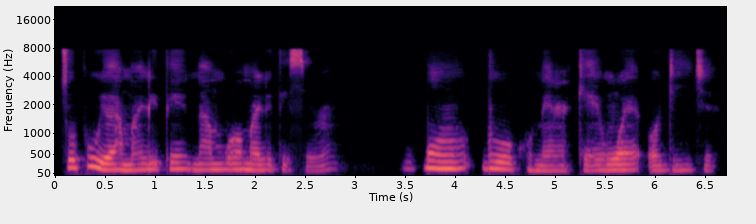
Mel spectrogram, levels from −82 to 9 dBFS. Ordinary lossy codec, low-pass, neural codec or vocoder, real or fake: none; none; codec, 16 kHz, about 1 kbps, DyCAST, with the encoder's durations; fake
